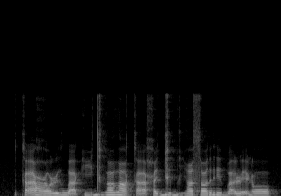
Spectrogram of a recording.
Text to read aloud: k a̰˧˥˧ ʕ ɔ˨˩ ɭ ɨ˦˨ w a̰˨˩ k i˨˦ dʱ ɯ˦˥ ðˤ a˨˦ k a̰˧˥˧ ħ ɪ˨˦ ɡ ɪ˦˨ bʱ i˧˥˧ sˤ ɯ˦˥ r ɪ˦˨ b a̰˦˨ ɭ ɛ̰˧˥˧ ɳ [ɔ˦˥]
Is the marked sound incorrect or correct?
incorrect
